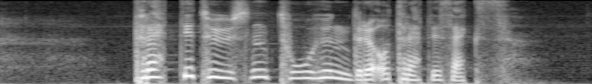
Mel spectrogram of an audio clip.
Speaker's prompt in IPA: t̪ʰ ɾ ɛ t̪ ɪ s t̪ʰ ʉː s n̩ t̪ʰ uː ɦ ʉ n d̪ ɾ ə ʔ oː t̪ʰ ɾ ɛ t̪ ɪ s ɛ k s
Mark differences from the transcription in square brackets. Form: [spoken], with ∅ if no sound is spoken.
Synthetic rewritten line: t̪ʰ ɾ ɛ t̪ ɪ [∅] t̪ʰ ʉː s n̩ t̪ʰ uː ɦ ʉ n d̪ ɾ ə ʔ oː t̪ʰ ɾ ɛ t̪ ɪ s ɛ k s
